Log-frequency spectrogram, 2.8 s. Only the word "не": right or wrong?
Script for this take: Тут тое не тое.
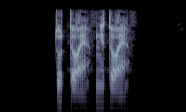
right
